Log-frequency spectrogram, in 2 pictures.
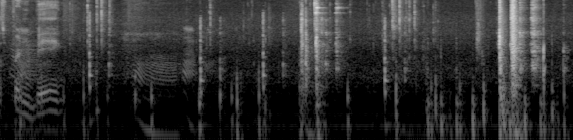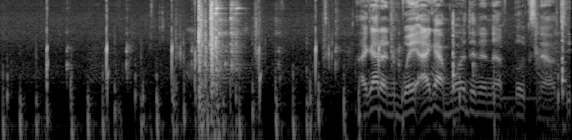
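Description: Blocks knock and click sharply as they are placed in a game.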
